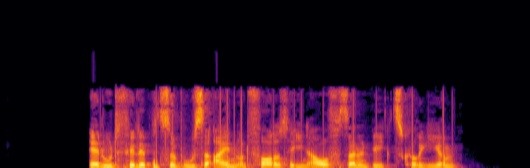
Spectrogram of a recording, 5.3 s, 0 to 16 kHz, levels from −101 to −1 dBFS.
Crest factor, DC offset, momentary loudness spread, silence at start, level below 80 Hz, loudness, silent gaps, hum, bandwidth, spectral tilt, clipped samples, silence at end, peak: 18 dB; under 0.1%; 7 LU; 0.9 s; -50 dBFS; -17 LUFS; none; none; 8 kHz; -5 dB/octave; under 0.1%; 0.7 s; 0 dBFS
